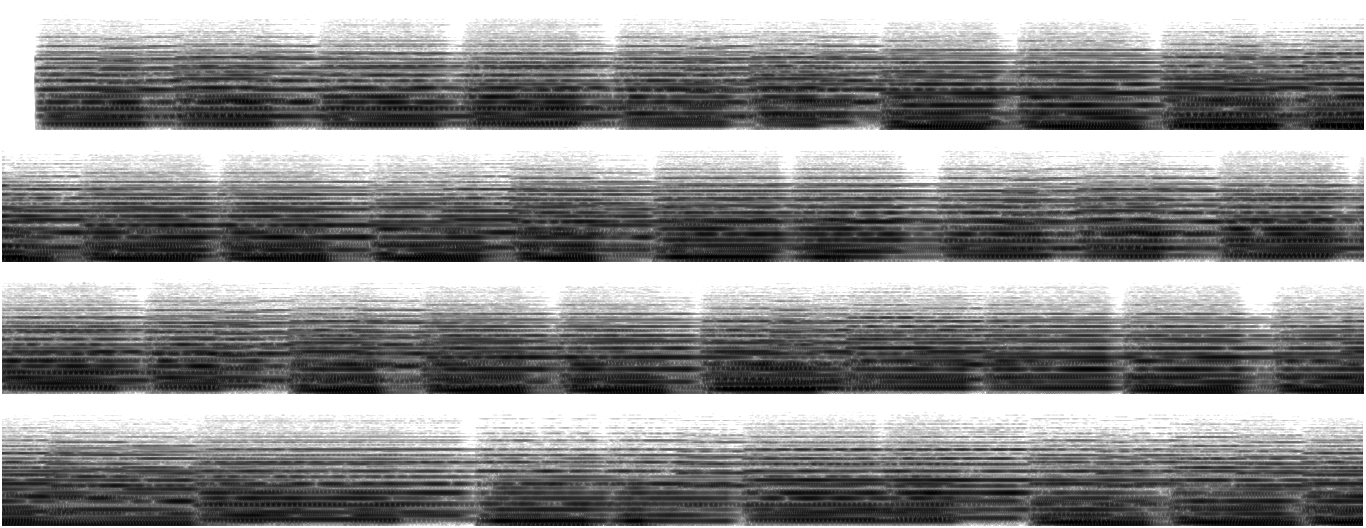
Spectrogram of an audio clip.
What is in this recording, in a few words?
midi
